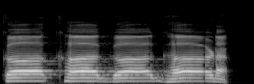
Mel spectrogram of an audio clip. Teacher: क ख ग घ ड़, ये आते हैं, ये सब कंठ से बोले जाते हैं।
